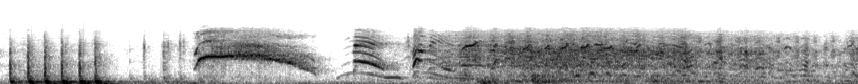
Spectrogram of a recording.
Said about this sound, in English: Well, here's Tessie Tinfoil's house. I hope she's home. Go ahead and knock.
